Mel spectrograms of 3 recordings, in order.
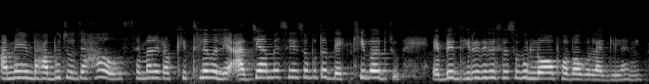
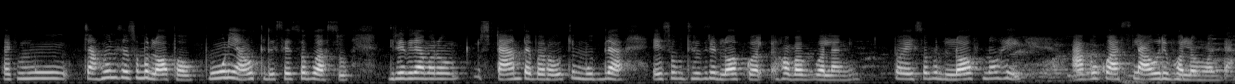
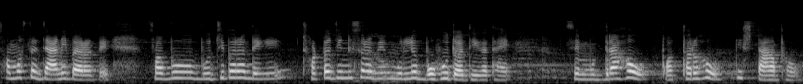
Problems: constant background noise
